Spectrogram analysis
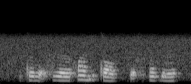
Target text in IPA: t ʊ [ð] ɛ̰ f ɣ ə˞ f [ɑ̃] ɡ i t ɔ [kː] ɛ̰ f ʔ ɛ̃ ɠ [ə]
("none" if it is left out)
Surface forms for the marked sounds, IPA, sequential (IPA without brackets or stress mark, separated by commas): ð, ɑ̃, kː, ə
